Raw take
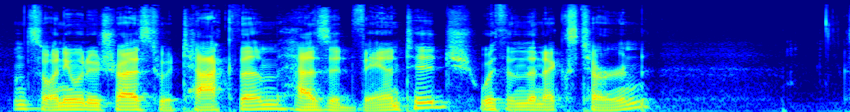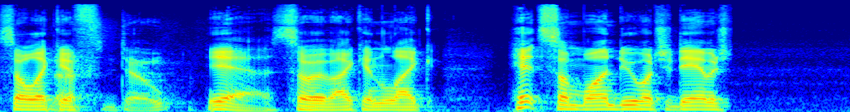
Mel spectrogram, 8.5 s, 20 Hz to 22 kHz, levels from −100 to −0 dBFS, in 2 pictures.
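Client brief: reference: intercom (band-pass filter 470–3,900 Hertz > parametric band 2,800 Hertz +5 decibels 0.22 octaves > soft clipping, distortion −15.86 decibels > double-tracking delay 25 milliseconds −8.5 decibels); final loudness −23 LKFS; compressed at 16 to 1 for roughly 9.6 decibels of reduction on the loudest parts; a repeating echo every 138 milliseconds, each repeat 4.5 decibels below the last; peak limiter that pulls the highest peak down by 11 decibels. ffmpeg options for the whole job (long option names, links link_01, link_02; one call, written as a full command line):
ffmpeg -i in.wav -filter_complex "[0:a]acompressor=threshold=-31dB:ratio=16,alimiter=level_in=3.5dB:limit=-24dB:level=0:latency=1,volume=-3.5dB,highpass=470,lowpass=3900,equalizer=frequency=2800:width_type=o:width=0.22:gain=5,aecho=1:1:138|276|414|552|690|828|966|1104|1242:0.596|0.357|0.214|0.129|0.0772|0.0463|0.0278|0.0167|0.01,asoftclip=threshold=-32.5dB,asplit=2[link_01][link_02];[link_02]adelay=25,volume=-8.5dB[link_03];[link_01][link_03]amix=inputs=2:normalize=0,volume=19dB" out.wav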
